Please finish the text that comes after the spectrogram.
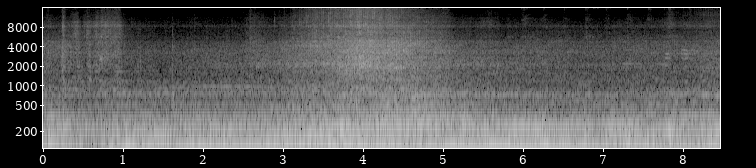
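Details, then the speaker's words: Hyundai Getz 1.6 that was misfiring and shaking: starts, revs briefly, then smooth even idle with no shaking or missed beats; problem solved. Normal idle. "Oo nga no belt lang h nagagastos ng malaki tapos yung panginginig wala na ganda na oh"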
